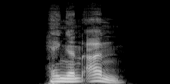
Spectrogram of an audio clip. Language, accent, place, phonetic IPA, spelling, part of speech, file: German, Germany, Berlin, [ˌhɛŋən ˈan], hängen an, verb, De-hängen an.ogg
- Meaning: inflection of anhängen: 1. first/third-person plural present 2. first/third-person plural subjunctive I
